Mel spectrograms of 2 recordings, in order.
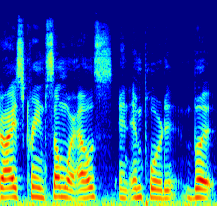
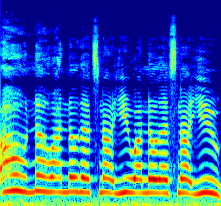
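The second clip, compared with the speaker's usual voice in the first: play-acted high-pitched shrieking scream; 7 semitones higher, 3 dB louder than usual. Telling a CVS story, the speaker imitates the cashier who starts screaming. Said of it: "I hear the cashier just start screaming like".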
